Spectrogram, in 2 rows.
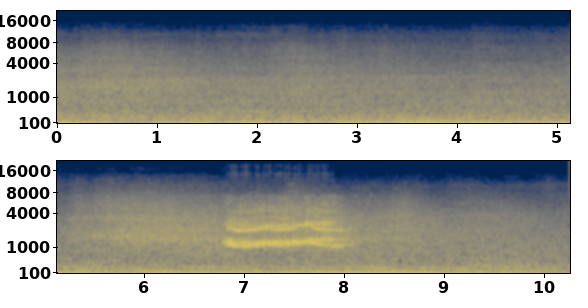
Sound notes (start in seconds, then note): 6.1 tires squealing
